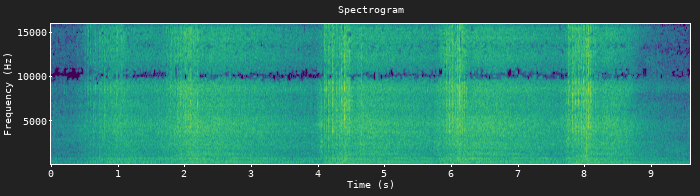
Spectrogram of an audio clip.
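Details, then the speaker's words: 2019 Chevy Tahoe PPV V8, 24,000 miles, collision-damaged, idling then revved three times: loud, raspy exhaust suggesting a big exhaust leak, not confirmed. "It sounds like it has an exhaust leak, a pretty big exhaust leak."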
